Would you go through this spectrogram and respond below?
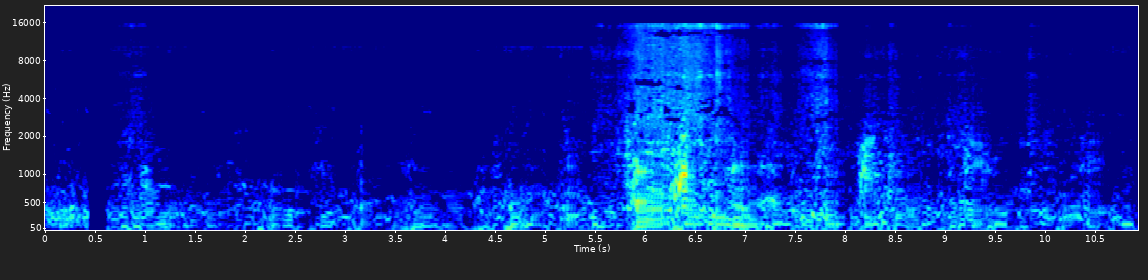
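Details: Wild boar (Sus scrofa) gives rough, low, noisy grunting calls with a harsher, louder burst midway, in a clip about the danger of wild boar attacks; Wild boar.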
